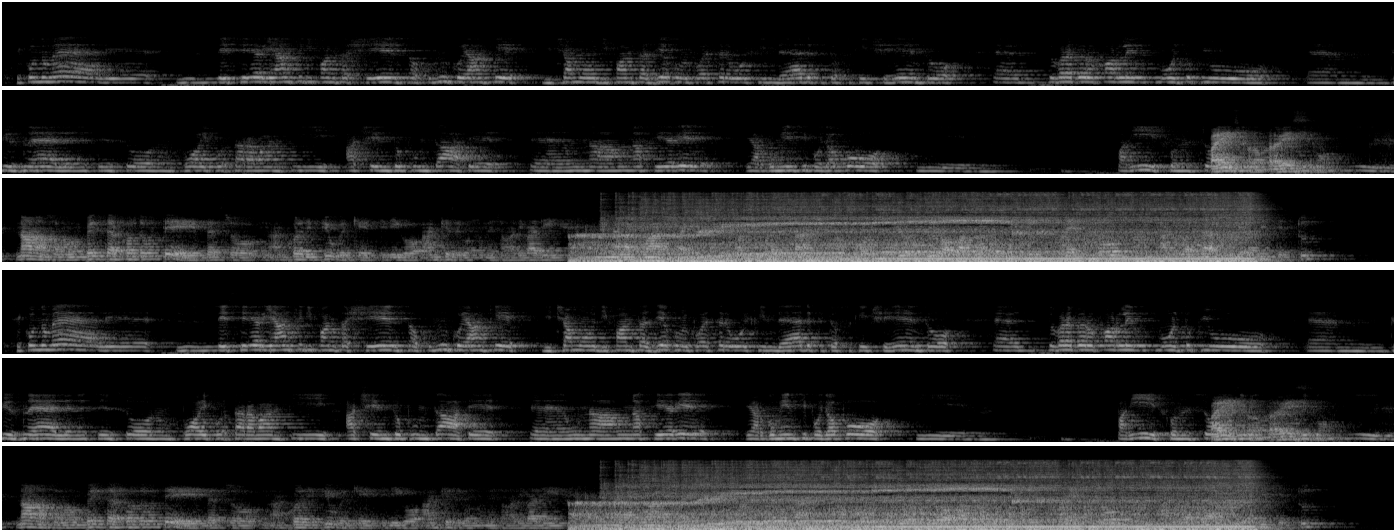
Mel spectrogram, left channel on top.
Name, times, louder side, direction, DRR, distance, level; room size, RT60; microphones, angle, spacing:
voice 1, 0.1-9.6 9.9-12.7 13.0-18.9 19.2-21.1 21.4-23.9 25.1-27.9, right 2 dB, 35° right, 6 dB, 0.3 m, -35 dB
voice 2, 26.0-27.2 27.6-40.9, left 2 dB, 40° left, -1 dB, 0.8 m, -33 dB
sound 1, 33.5-40.3, right 1 dB, 15° right, 0.9 m, -23 dB
5.0 x 4.3 x 5.3 m, 0.93 s
head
